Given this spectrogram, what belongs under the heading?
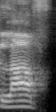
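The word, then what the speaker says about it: laugh: হাসা শব্দের ইংরেজি হচ্ছে লাফ এল এ ইউ জি এইচ এখানে দেখেন জি এইচ এর উচ্চারণ এফ এর মত লাফ কি উচ্চারণ লাফ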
